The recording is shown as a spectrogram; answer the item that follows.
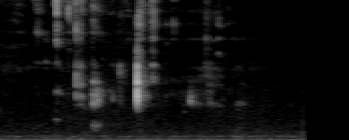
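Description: Close-miked wet chewing of a mouthful of spicy fish roe soup: a string of short squishy mouth smacks and clicks, the sharpest a little under a second in, over a faint low hum.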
